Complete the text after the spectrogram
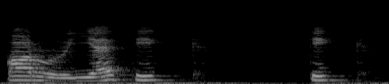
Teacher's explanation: It has hams, a whispering sound at the end.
